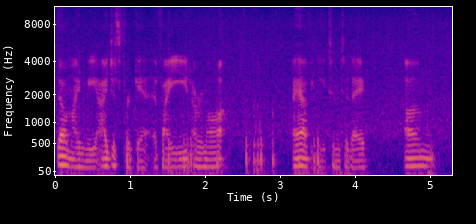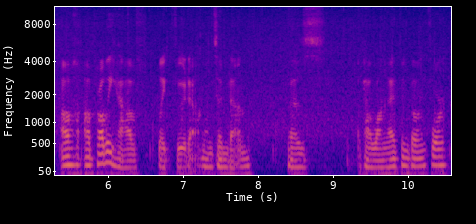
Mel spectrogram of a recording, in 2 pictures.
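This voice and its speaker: A man's voice: lowish voice, steady tone, normal speed, slight background noise, rough recording. A young man streaming a game, chatting casually in a neutral, feminine-leaning voice, rambling with many restarts and fillers. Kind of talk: casual live-stream chat while playing.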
